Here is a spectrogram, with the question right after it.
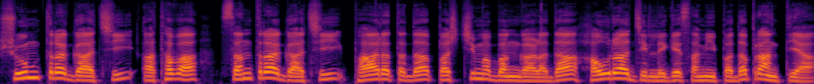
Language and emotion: Kannada, neutral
